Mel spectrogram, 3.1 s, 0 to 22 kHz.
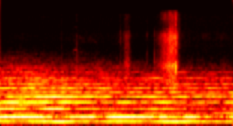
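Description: A very long 20-second reverb tail from the FabFilter Pro-R plugin rings on as a dense, loud, sustained drone that sounds like a horn blast and holds steady without fading within the span.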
